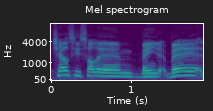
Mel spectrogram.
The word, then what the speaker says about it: Chesley Sullenberger: Estamos hablando de la historia de Chesley Sullenberger, perdón por mi inglés, tengo que trabajar en él. Chelsea Sullenberger. Ahí está. Ahora sí lo dije bien.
